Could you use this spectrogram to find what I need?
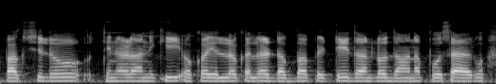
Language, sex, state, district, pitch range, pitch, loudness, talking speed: Telugu, male, Telangana, Mahabubabad, 155-160 Hz, 160 Hz, -18 LUFS, 120 wpm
